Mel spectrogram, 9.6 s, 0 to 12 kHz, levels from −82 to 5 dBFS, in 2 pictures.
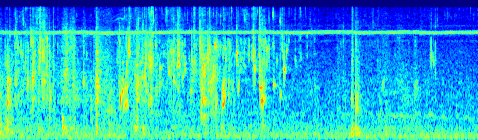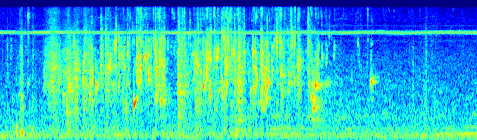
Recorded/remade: recorded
